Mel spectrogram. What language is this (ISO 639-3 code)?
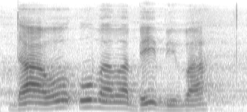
ven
